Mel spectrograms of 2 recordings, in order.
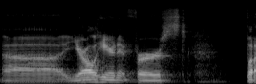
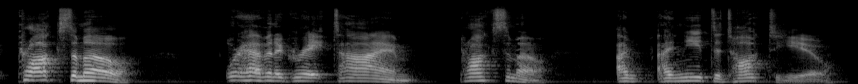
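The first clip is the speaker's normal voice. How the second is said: put-on slow, dragged-out, slurred, sloshed drunk rambling; 7 semitones higher than usual. Voicing a drunk character leaning on a friend: acting very drunk. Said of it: "you can tell I'm totally sloshed".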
